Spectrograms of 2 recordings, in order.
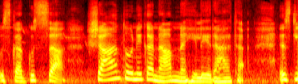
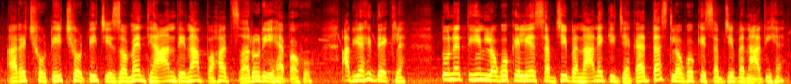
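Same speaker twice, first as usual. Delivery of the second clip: nagging mother-in-law voice. Acted.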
